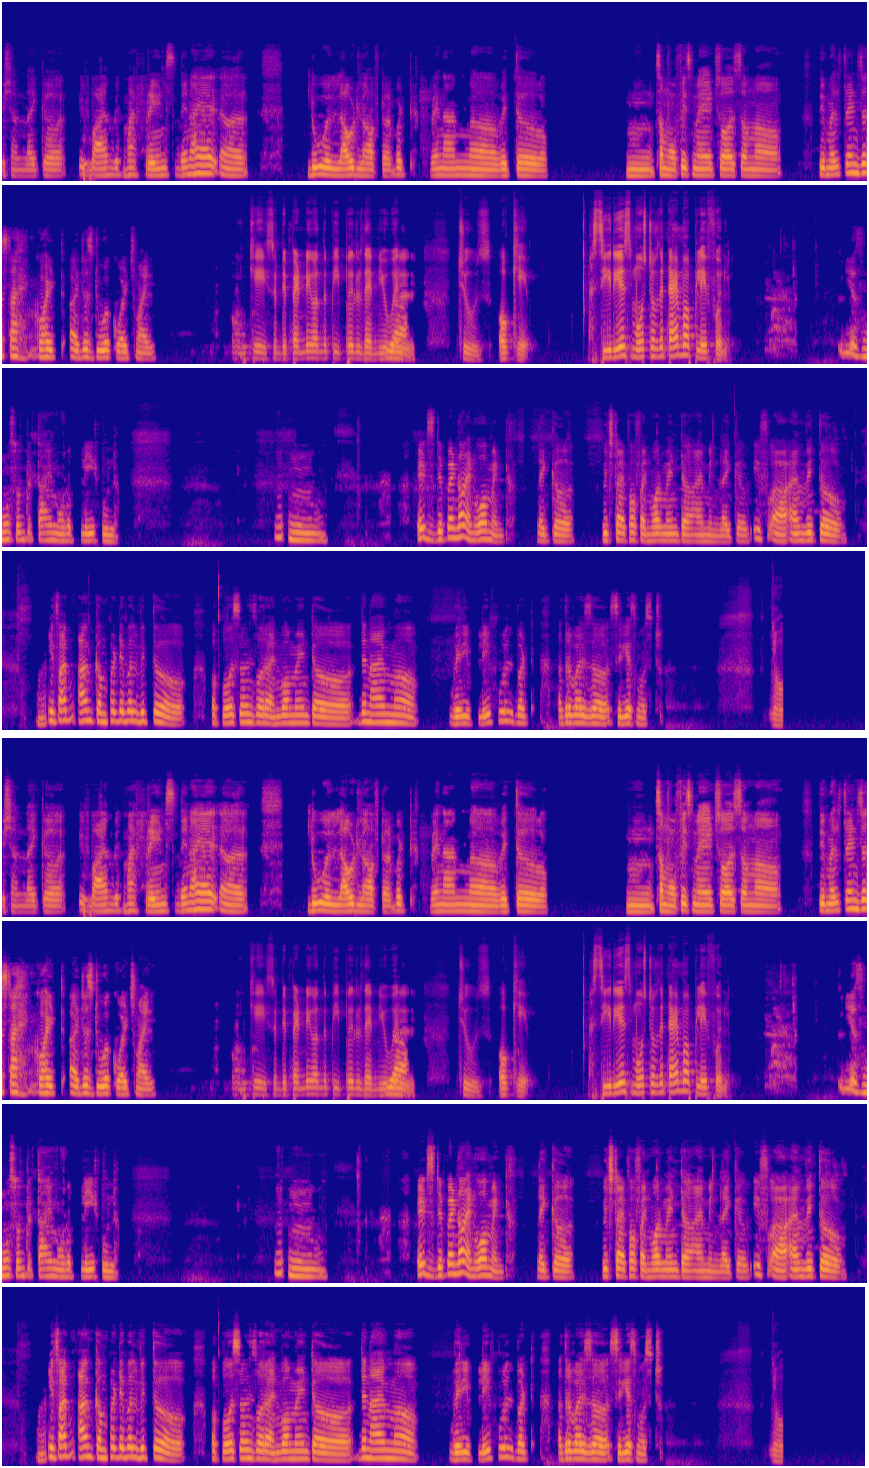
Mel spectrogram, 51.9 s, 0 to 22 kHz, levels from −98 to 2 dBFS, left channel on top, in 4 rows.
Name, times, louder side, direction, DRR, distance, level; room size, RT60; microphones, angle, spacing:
voice 1, 0.0-4.2 4.6-6.0 6.4-8.2 9.4-11.7 12.3-15.3 18.7-19.1 24.5-24.9 25.5-27.7 30.0-30.8 32.2-33.6 34.0-34.5 35.0-38.6 39.4-41.7 42.1-45.2 45.6-48.8, right 2 dB, 70° right, 3.5 m, -26 dB
voice 2, 16.4-19.1 19.8-20.9 21.8-23.9 50.4-50.6, left 2 dB, 30° left, 2.2 m, -29 dB
head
